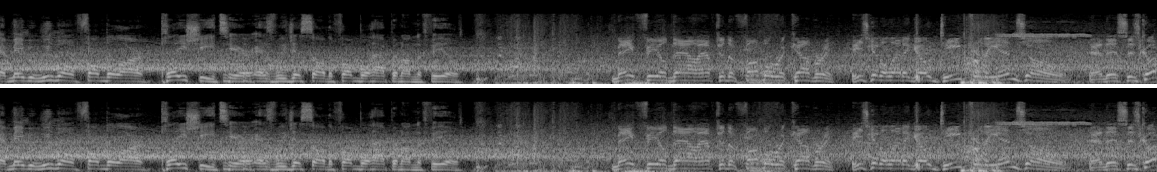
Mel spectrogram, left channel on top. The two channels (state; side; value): normal; both; correlation 0.89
